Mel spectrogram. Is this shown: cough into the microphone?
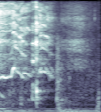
yes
